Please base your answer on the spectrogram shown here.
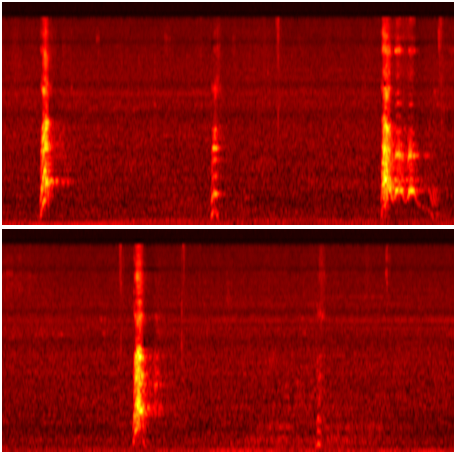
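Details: Several dogs barking, single sharp barks spaced a few seconds apart, some doubled, over a low steady background rumble.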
